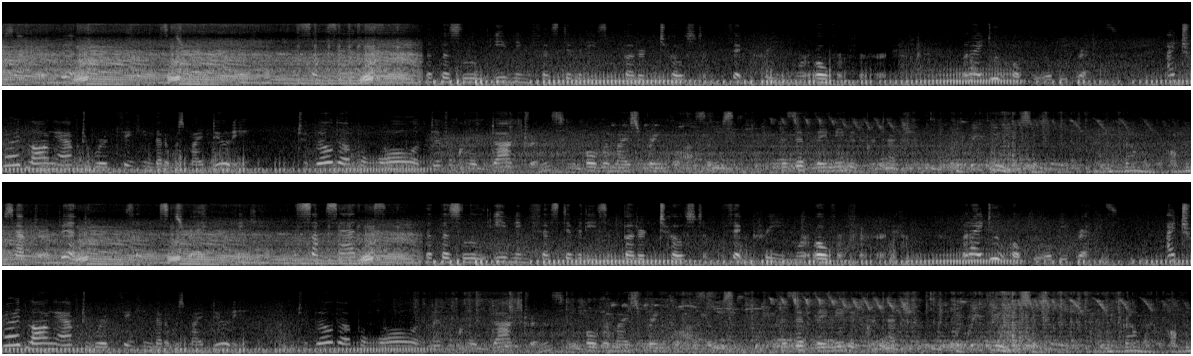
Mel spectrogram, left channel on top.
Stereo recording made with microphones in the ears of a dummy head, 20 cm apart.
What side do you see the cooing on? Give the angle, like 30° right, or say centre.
60° right.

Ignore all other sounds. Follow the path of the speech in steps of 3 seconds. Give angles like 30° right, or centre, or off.
40° right, 40° right, 40° right, 40° right, 10° left, 30° left, 10° right, 30° right.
